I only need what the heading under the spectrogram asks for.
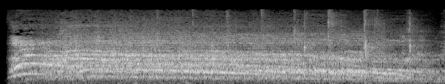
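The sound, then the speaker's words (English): A large crowd laughing loudly and continuously, many voices blending into a dense roar that starts abruptly and holds steady for a few seconds with no talk over it. “It was just going to be the crowd laughing would be the joke.”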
